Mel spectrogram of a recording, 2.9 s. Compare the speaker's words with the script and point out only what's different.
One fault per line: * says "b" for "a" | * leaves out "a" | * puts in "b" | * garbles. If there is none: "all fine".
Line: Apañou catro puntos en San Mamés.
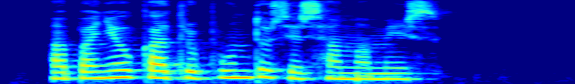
all fine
